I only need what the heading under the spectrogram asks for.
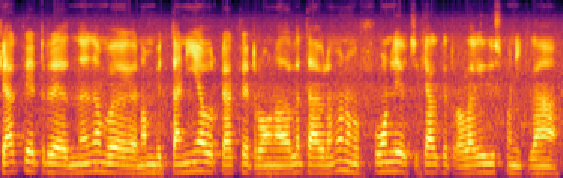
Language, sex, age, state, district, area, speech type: Tamil, male, 45-60, Tamil Nadu, Sivaganga, urban, spontaneous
